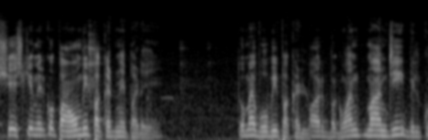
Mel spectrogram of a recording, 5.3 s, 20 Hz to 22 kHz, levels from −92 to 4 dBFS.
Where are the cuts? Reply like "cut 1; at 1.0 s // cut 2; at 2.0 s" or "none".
cut 1; at 3.8 s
